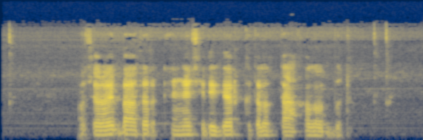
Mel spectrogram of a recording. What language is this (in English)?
Yakut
